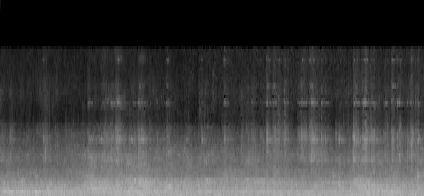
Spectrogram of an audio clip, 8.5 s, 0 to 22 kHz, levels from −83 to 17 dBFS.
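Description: At 1.66, 3.37, 5.15 and 7.47 s there are lost LE Audio frames, each gap about 20 ms, which fits two 10 ms frames. The LC3 decoder fills each hole by replaying the last spectrum with scrambled signs, so you hear a brief noisy smear instead of the real sound.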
